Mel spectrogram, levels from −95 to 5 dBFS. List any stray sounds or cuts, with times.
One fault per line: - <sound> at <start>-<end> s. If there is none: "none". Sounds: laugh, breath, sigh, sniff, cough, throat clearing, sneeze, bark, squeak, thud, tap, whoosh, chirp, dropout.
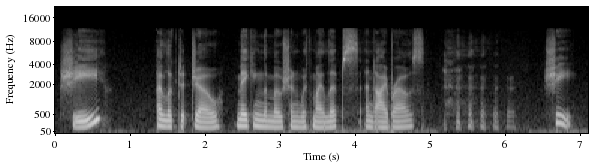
- laugh at 5.2-6.2 s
